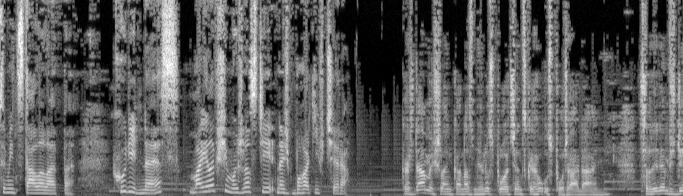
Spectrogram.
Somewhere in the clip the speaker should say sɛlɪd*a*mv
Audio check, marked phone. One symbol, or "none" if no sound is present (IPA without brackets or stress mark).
ɛ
